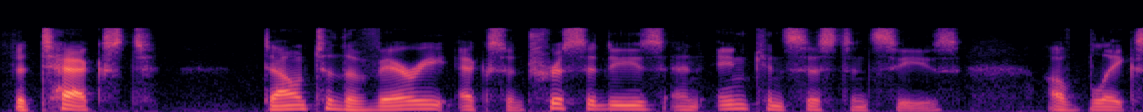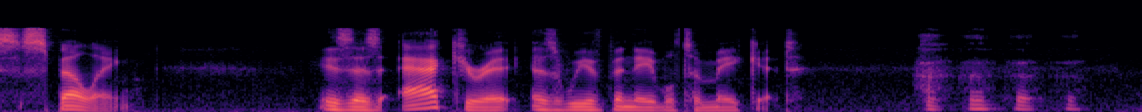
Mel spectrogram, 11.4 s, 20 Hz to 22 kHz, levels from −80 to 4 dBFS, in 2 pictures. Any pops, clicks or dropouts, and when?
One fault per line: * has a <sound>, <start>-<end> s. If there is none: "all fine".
* has a laugh, 10.3-11.2 s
